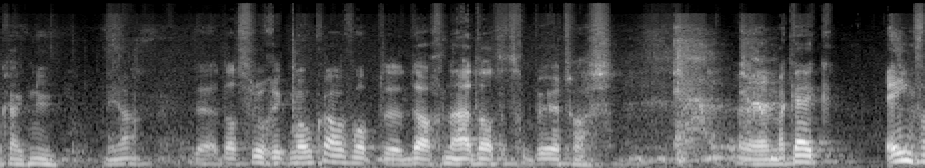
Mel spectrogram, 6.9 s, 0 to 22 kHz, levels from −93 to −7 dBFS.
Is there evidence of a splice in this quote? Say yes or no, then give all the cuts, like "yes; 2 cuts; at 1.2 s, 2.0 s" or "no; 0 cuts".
no; 0 cuts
